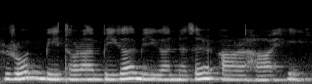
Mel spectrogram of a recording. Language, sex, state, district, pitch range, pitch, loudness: Hindi, female, Arunachal Pradesh, Lower Dibang Valley, 220-250 Hz, 230 Hz, -14 LUFS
